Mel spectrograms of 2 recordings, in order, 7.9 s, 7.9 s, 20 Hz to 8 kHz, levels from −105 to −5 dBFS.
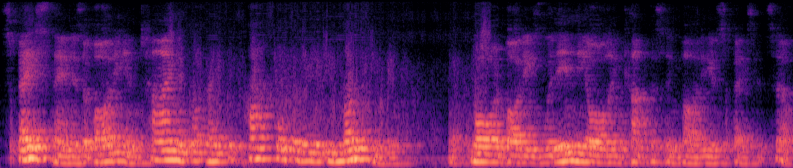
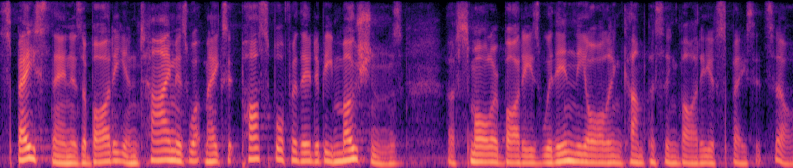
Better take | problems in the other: second | noise reduction (neural separator model SepFormer DNS4)

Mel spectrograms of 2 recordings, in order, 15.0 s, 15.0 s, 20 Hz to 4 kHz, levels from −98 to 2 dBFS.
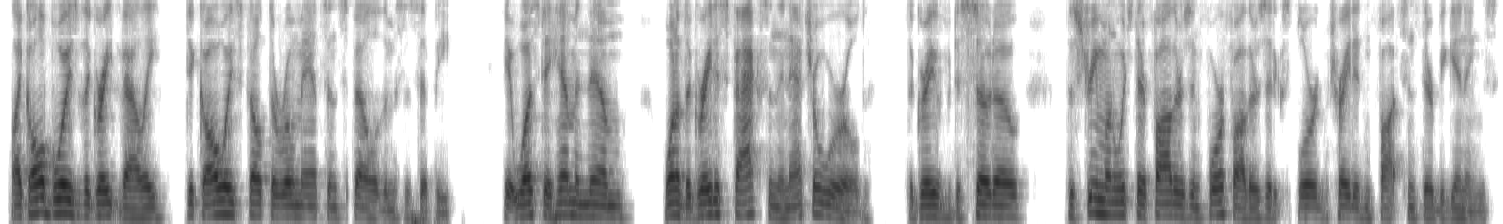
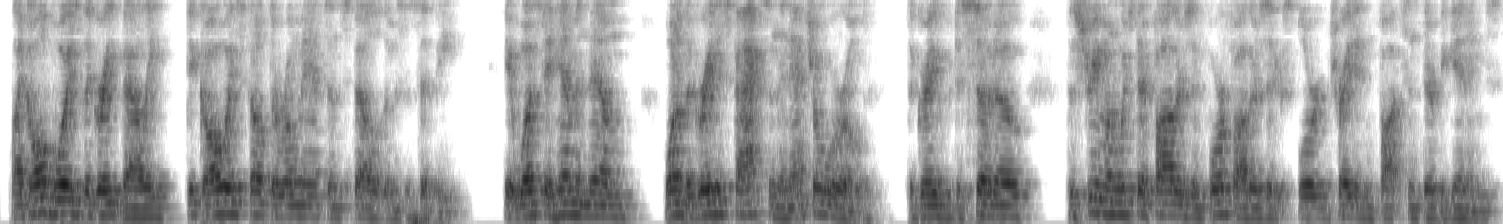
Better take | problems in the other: first | room echo; dies away in 0.3 s

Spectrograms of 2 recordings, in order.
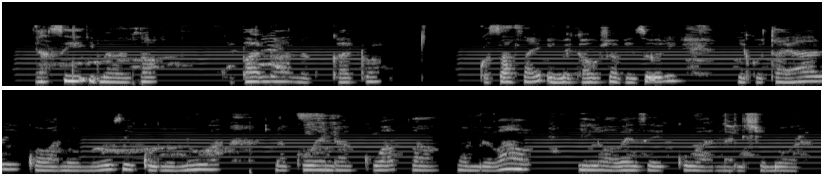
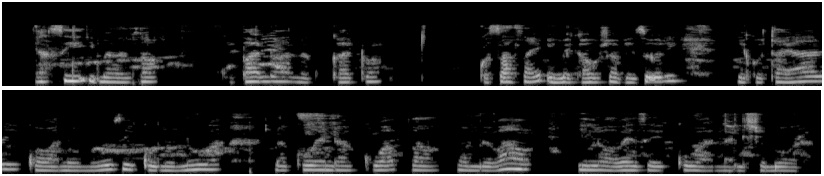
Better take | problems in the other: second | background sound (Wind instrument, woodwind instrument); 19 dB below the speech

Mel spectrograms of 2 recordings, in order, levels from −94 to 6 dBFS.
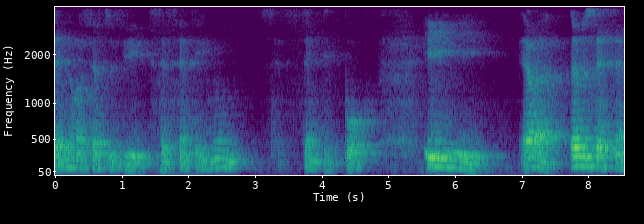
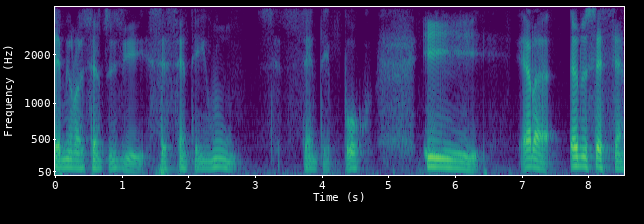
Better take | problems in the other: second | room echo; dies away in 1 s

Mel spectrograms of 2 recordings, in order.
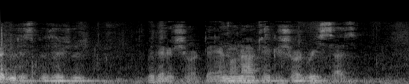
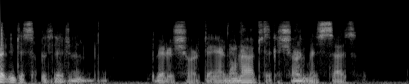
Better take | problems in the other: first | noise reduction (neural diffusion model UNIVERSE++)

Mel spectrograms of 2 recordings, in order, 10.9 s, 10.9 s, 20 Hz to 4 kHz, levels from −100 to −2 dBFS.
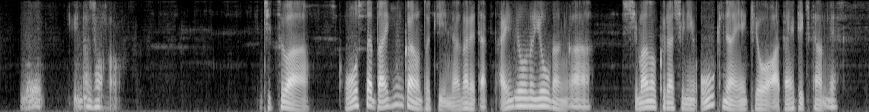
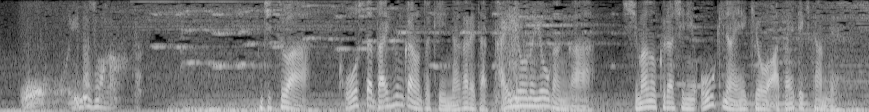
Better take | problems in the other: second | noise reduction (neural separator model SepFormer WHAMR!)

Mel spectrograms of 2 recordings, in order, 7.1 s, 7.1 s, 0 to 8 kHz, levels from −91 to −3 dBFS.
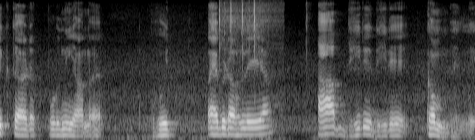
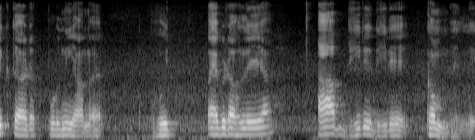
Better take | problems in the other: second | background sound (Scissors); 19 dB below the speech

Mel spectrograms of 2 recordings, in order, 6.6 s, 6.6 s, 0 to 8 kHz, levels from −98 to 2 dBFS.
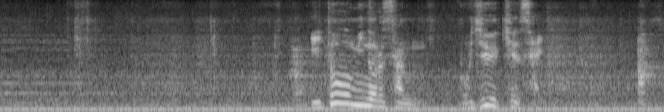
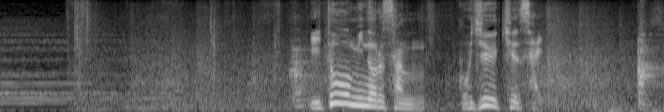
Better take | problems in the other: second | background sound (Bus); 7 dB below the speech // room echo; dies away in 0.4 s

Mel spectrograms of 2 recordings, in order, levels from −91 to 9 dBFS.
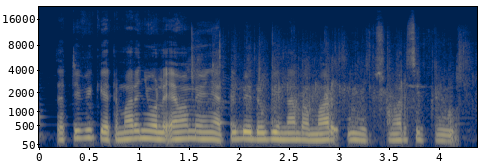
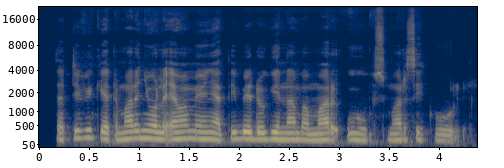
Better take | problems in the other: second | noise reduction (neural mask model RNNoise)

